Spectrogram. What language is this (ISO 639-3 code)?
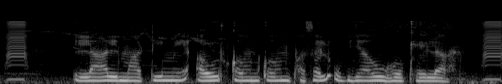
bho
